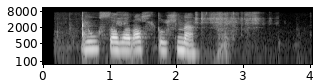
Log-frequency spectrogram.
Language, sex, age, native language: Icelandic, male, 9, Icelandic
